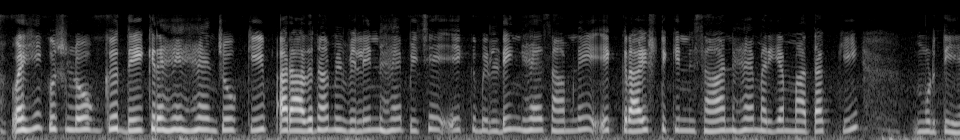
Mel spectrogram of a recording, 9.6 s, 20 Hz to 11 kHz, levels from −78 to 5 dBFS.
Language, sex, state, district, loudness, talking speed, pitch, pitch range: Hindi, female, Jharkhand, Sahebganj, -19 LUFS, 160 wpm, 260 Hz, 245-270 Hz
